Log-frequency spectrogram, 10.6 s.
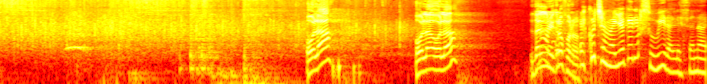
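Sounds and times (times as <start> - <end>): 
audience applause: 0.0 - 7.2
speech: 4.6 - 5.2, 6.3 - 7.0, 8.0 - 10.5.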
